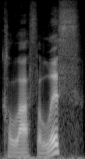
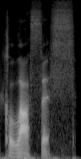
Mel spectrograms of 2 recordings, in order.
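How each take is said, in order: First: The name is said with four syllables. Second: The name is said with three syllables. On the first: The speaker calls it wrong. "I said that name wrong for a while. They call it Colossalis" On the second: The speaker calls it right. "but it's Colossus"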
